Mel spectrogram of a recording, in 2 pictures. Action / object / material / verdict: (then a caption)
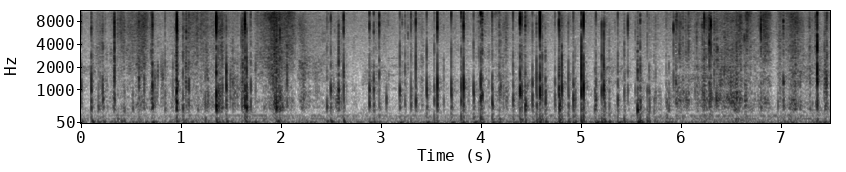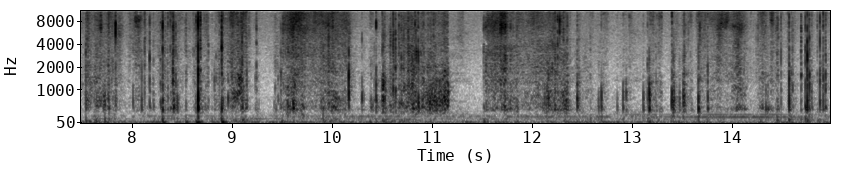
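scrape / leather sneaker with rubber sole / leather / none. Long nails scratch the leather upper and sole edge of a single empty white leather Adidas Samba shoe with a gum rubber sole as it is turned in hand. The result is a dense run of quick, dry scratches and soft clicks over a faint low hum.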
